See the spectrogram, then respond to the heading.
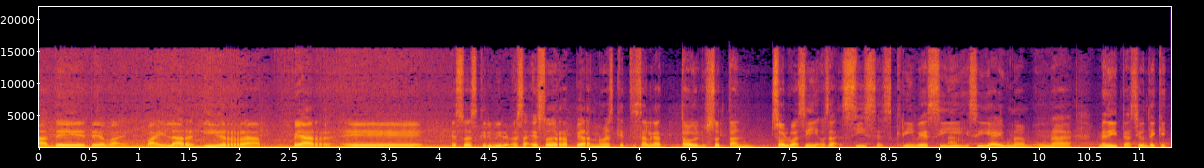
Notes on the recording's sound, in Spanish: Puente Levadizo salió a la calle y por eso escucharán bastante sonido ambiente en este episodio, incluso, algo de hip-hop. En el parque San Sebastián se reúne un grupo de jóvenes que se dedican al arte urbano.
